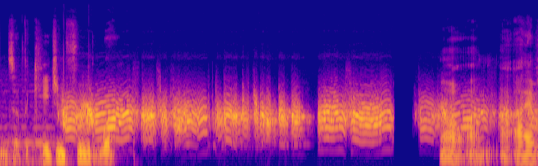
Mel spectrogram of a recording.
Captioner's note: indecipherable watterlogged ringtone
